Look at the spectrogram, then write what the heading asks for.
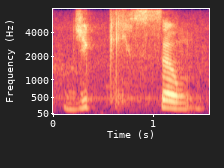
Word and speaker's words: dicção: dicção, as you see, here we separate the word into two syllables. So the first C or C is pronounced as K or K, and the second one is pronounced as S, dicção.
